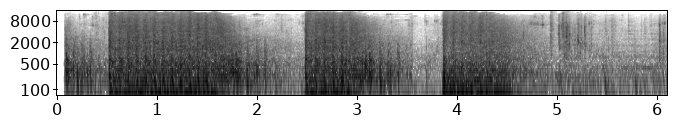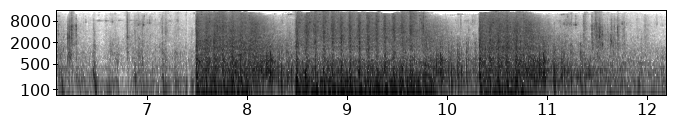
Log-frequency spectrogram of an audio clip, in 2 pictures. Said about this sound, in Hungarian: Vérengzésre került sor. AVH-s alakulatok és szovjet tankok géppuskái szálltak vége a tömegen.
